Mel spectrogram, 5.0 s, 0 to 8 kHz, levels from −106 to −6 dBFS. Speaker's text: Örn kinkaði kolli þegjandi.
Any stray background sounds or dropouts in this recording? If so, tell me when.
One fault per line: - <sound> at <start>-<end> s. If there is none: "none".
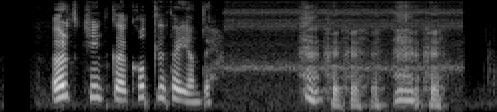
- laugh at 3.0-4.5 s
